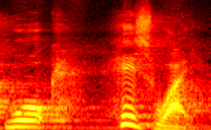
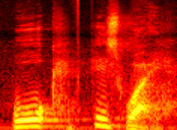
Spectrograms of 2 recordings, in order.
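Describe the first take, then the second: First: Said in the usual way. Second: Walk His Way said slowly, each word weighted; slow emphasis. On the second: Shown as a demonstration. Preacher repeating the misheard title to campers, slow weighty stress. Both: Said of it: "I often hear it as".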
